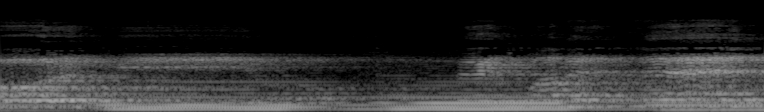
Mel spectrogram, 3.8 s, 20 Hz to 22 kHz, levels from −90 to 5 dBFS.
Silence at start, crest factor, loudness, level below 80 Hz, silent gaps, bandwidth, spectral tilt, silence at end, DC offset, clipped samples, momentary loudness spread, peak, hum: 0 s; 14 dB; -35 LUFS; -74 dBFS; none; 10.5 kHz; -7.5 dB/octave; 0 s; under 0.1%; under 0.1%; 9 LU; -20 dBFS; none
